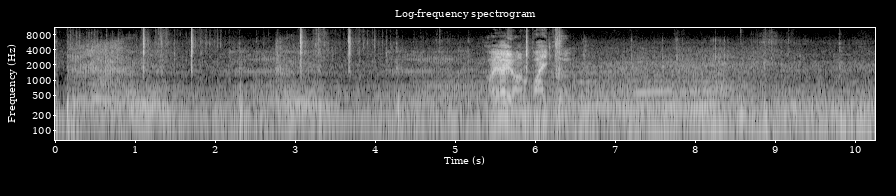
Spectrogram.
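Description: Car engine and road noise heard from inside the cabin while driving, the engine note drifting up and down. A few light clicks come in the first few seconds, and a short sound rising and falling in pitch comes just past halfway.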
